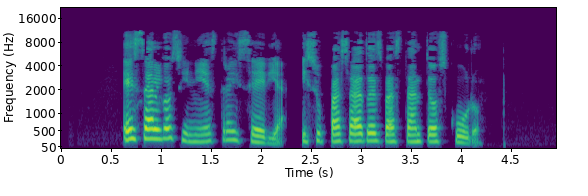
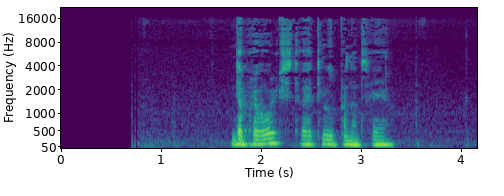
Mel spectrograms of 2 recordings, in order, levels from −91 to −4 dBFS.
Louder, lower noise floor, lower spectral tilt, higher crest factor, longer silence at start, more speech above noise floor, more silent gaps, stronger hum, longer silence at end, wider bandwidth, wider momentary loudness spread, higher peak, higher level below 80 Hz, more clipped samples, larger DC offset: first, -22 LUFS vs -26 LUFS; first, -77 dBFS vs -61 dBFS; second, -4.5 dB/octave vs -6 dB/octave; second, 18 dB vs 24 dB; second, 0.65 s vs 1.7 s; first, 56 dB vs 37 dB; neither; neither; about the same, 0.8 s vs 0.85 s; second, 11.5 kHz vs 17 kHz; first, 13 LU vs 5 LU; about the same, -4 dBFS vs -6 dBFS; second, -74 dBFS vs -60 dBFS; neither; neither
